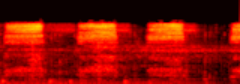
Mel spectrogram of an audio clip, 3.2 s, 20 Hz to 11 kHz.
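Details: Owlet inside a nest box at night, 19 May 2017, getting excited as another owl arrives at the tray after a mouse delivery: harsh, hissing half-second screeches repeated roughly once a second, four bursts in quick succession.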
